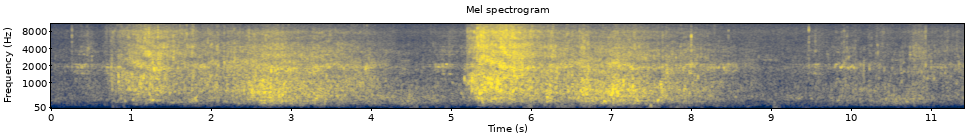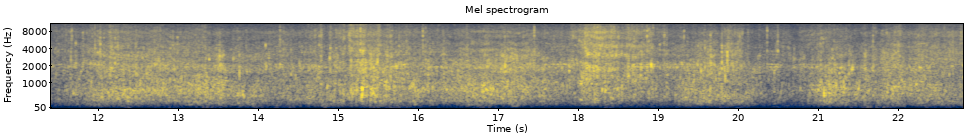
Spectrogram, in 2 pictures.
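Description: A fishing reel whirs as its handle is wound.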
